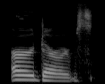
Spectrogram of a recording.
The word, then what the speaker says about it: hors d'oeuvres: Now, this is a tricky word to pronounce. It's a French word, and it's pronounced hors d'oeuvres. So the H is silent in this case.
